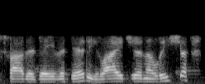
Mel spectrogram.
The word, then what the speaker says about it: Elisha: That's how I pronounce it in the movie, by the way, Elisha. – Elisha. – To make the distinction between Elijah and Elisha. – I see. – Because otherwise they sound too close together.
